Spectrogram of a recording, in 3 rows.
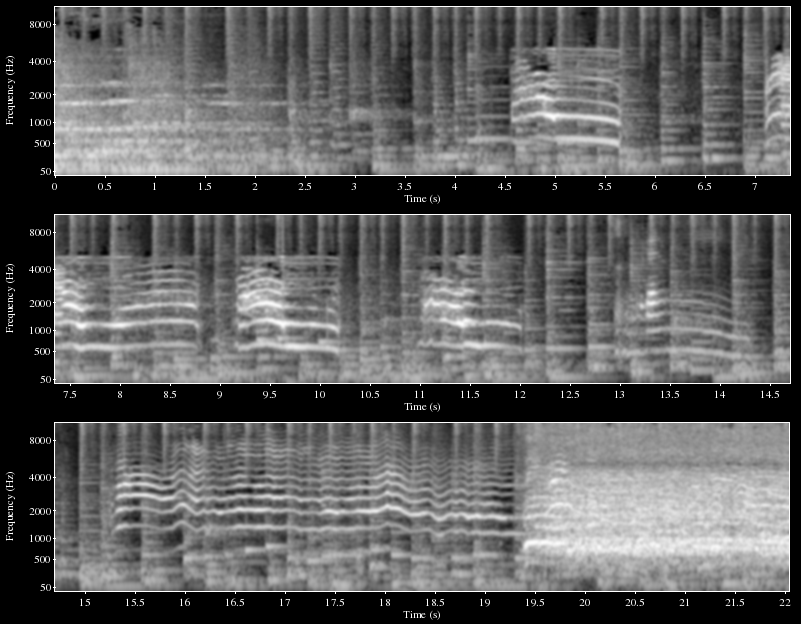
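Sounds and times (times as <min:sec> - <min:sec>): long wavering note: 0:00.0 - 0:02.7
background music: 0:00.0 - 0:22.0
cat meowing: 0:04.6 - 0:05.7, 0:07.1 - 0:10.2, 0:11.0 - 0:12.0, 0:13.0 - 0:14.3, 0:15.2 - 0:19.8.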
